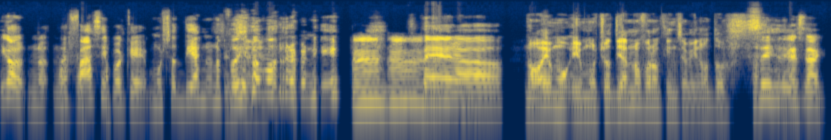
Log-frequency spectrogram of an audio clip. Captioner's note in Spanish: risas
